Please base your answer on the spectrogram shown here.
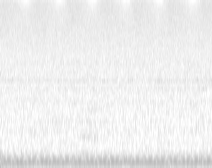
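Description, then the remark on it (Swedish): A faint, steady low engine hum from a car outside, holding constant throughout with no voices or other sounds. “Det är en bil här utanför.”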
